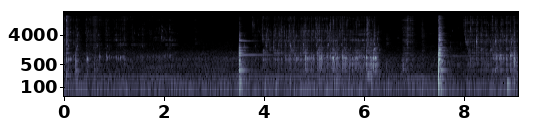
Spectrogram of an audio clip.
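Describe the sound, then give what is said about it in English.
Sweet wine is poured into glasses for a wine tasting: it trickles and splashes in two short pours, with a couple of sharp clinks of glass against glass. The sound is fairly quiet, with no talking. “So I guess we'll go ahead and get these poured. Let's pour.”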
